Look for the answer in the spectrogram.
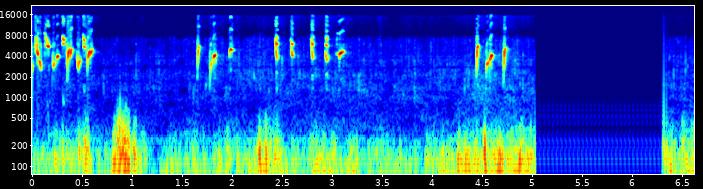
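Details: European goldfinch (Carduelis carduelis) giving short scattered bursts of high twittering notes separated by pauses, with soft low background noise.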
